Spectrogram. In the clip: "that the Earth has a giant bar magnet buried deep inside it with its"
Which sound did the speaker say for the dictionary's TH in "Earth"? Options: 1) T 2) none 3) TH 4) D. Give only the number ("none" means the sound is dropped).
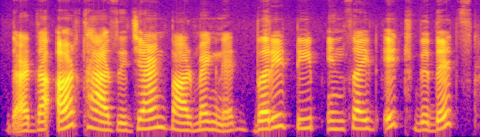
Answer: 1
